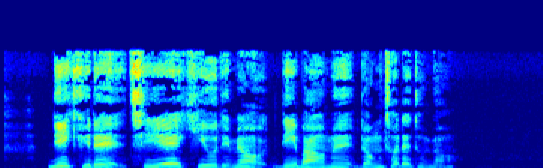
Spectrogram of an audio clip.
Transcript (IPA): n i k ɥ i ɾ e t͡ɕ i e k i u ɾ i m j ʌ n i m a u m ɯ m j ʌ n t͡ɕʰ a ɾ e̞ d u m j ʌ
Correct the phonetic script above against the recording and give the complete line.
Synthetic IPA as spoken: n i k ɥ i ɾ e t͡ɕ i e k i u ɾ i m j ʌ n i m a ɯ m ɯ m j ʌ ŋ t͡ɕʰ ʌ ɾ e̞ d u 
